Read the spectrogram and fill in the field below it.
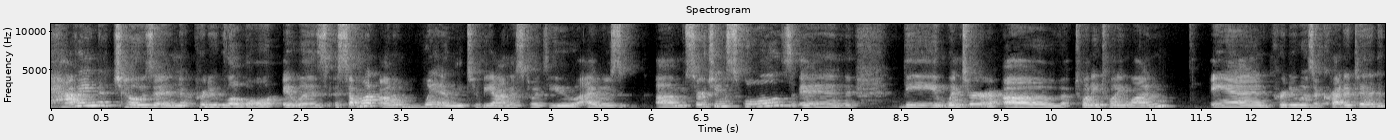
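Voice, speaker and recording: Speaking at a fairly slow pace with lively intonation, a woman with an American accent and a medium pitch sounds through audible room echo. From Indiana, US Midwest. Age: 30s. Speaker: college student. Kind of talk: interview.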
